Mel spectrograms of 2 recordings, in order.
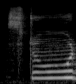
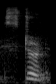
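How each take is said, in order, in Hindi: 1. स्वर खींचकर लंबा बोला जाता है। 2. स्वर छोटा और जल्दी बोला जाता है। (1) "स्टूड नहीं" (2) "फास्ट इसे साउंड निकलेगा"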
